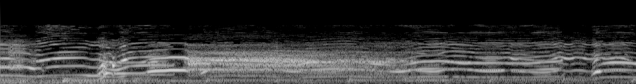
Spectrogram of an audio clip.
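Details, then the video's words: Funny noises from a pet dog: a long, wobbling howl-like whine that rises, sags and warbles in pitch, with brief sharp upward bends and a steady low background drone throughout. "Dogs Making Funny Sounds"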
